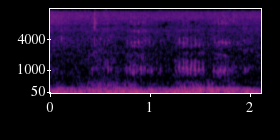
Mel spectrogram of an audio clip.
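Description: Domestic cat purring with a low, steady purr.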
